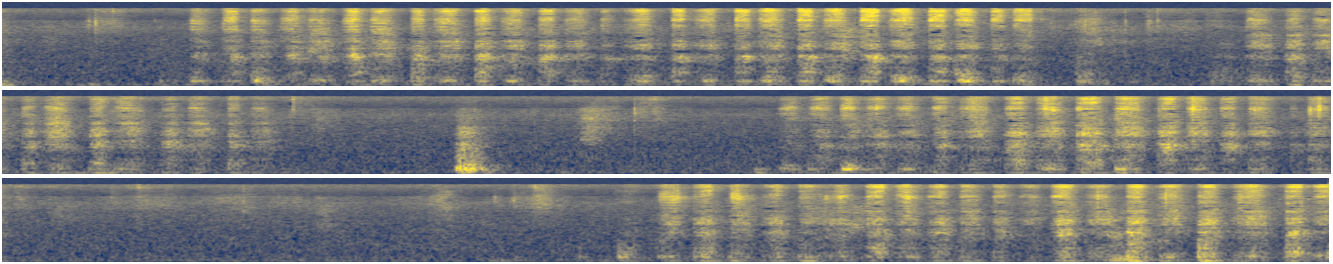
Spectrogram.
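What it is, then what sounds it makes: Colored pencil shading on paper. A yellow wooden colored pencil rubs rapid shading strokes across a flat paper coloring page on a table. The result is soft, bright, scratchy rasping in fast back-and-forth bursts, separated by brief quiet pauses, with one sharper tap in the middle.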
